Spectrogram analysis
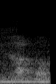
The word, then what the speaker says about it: Khartoum: Sudan, yeah, Khartoum. Khartoum? Yes. How do you actually pronounce it? Khartoum.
